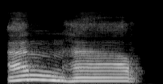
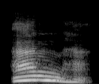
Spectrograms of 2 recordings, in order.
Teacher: An tetap masuk hidung, cuman tidak ditahan.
